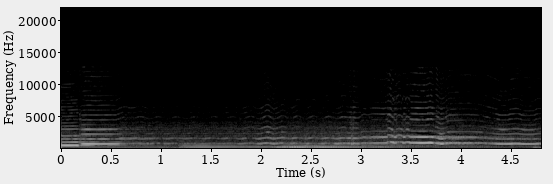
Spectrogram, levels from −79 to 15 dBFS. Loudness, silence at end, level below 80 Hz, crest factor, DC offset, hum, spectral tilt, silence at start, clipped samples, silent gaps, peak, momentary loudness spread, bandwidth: -29 LUFS; 0 s; -54 dBFS; 14 dB; under 0.1%; none; -5.5 dB/octave; 0 s; under 0.1%; none; -14 dBFS; 17 LU; 12.5 kHz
